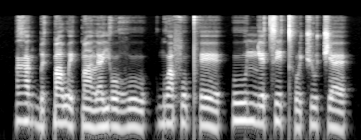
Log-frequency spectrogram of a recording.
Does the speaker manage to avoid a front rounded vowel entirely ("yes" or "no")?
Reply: yes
